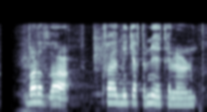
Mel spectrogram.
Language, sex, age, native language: Icelandic, female, 13, Icelandic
